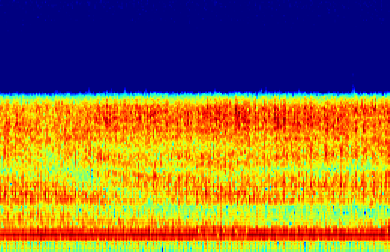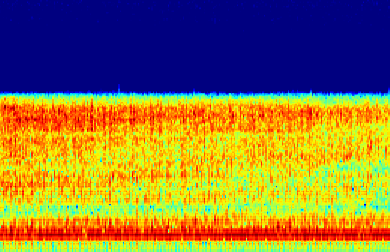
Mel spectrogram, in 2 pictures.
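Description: Air-cooled Volkswagen Beetle flat-four engine idling steadily, with an even hum that holds the same pitch and loudness throughout.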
